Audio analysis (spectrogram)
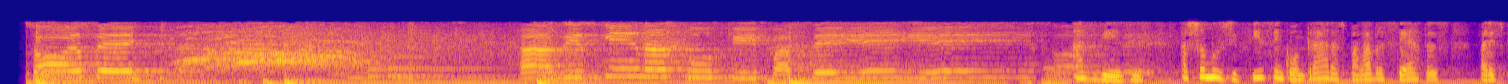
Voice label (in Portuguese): Aniversário Comadre Feminino; Aniversários; Aniv Familiar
